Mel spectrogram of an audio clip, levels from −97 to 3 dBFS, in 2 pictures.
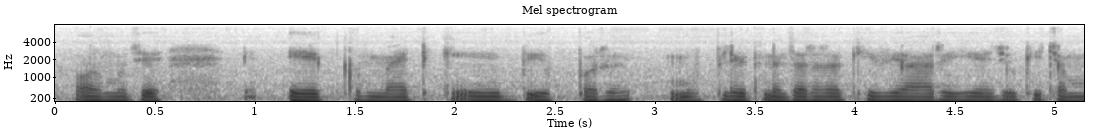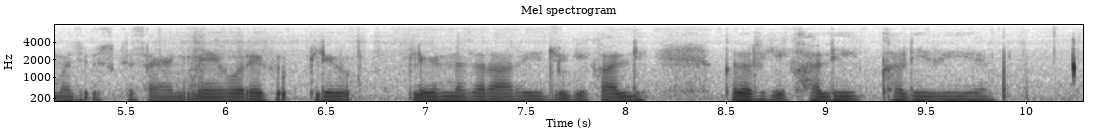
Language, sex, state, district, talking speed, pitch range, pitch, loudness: Hindi, male, Jharkhand, Sahebganj, 210 wpm, 130-135 Hz, 135 Hz, -25 LUFS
